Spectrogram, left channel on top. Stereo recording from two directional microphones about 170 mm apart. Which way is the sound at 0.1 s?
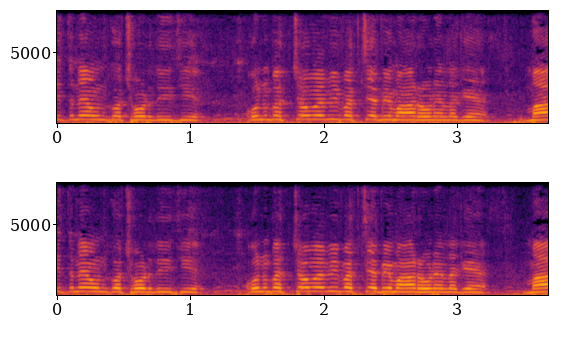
20° left (ahead or behind).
